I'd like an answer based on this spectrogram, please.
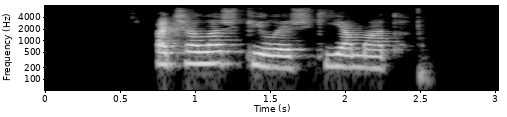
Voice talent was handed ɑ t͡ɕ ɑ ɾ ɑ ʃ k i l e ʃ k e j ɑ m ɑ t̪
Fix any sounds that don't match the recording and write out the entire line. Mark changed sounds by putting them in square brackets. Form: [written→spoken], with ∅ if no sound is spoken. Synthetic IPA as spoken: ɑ t͡ɕ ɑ [ɾ→l] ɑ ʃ k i l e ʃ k [e→i] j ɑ m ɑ t̪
